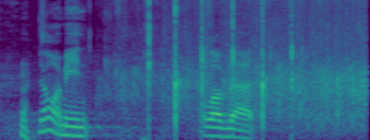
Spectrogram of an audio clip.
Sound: audience applauding

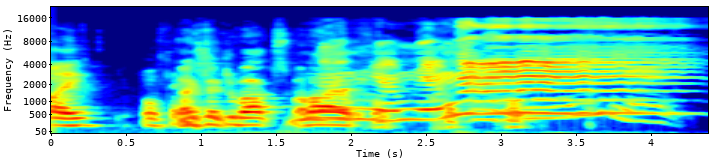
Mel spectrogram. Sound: babbling

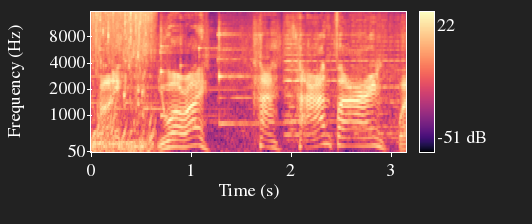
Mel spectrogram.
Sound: chuckles

